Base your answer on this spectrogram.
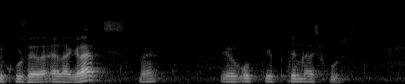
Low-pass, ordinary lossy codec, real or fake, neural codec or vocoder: none; none; real; none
